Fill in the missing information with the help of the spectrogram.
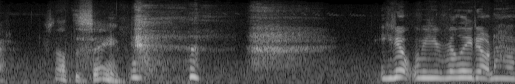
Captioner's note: laughing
